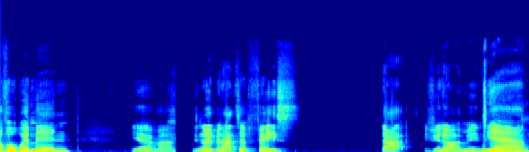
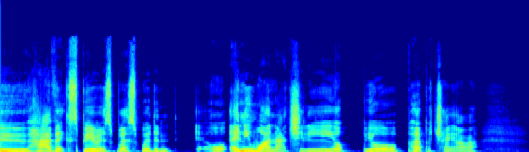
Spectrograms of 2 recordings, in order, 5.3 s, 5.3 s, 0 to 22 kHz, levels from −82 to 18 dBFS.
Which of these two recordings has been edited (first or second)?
first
